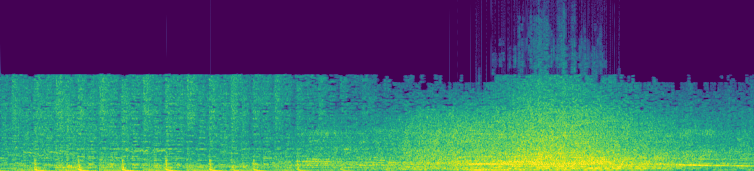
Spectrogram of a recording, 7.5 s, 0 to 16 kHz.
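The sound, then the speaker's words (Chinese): Race cars roar at the 61st Macau Grand Prix. Loud engines climb and drop through repeated gear shifts, then a broad swell of a car speeding past rises and fades. “我现在呢，就是在第六十一届澳门格兰披治大赛车的现场。”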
